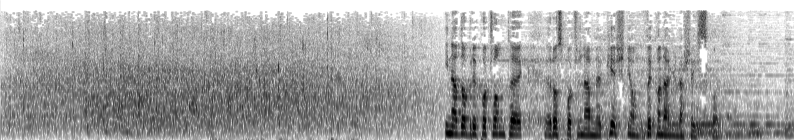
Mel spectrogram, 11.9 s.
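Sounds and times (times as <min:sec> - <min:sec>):
audience applause: 0:00.0 - 0:06.7
speech: 0:06.7 - 0:11.1.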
